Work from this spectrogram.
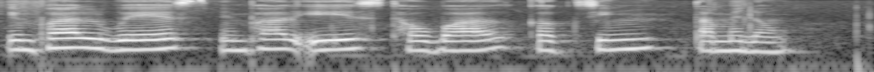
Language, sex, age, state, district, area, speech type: Manipuri, female, 45-60, Manipur, Bishnupur, rural, spontaneous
